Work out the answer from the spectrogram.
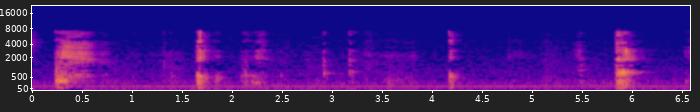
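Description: An adult burps several times, with short throaty bursts of varying loudness and quieter gulping sounds between them, over a steady low hum: burping.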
